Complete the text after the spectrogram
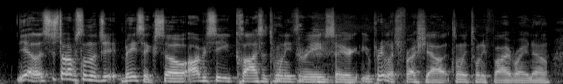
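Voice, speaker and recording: Over noticeable background noise, a man with a medium-pitched voice talks at a very fast pace with hardly any pauses and very wide pitch swings. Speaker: student radio co-host. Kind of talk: casual interview.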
